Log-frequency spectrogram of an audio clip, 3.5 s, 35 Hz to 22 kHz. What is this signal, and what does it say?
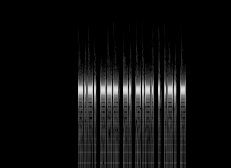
Morse code, heard as a keyed tone, about 52 wpm, 700 Hz. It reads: CONCERT
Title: Seven Letter Words - 50wpm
